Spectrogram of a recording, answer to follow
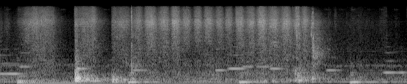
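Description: A hand rubbing a glued sheet of paper flat against a cardboard box in quick back-and-forth strokes for about three seconds, with a sharp tap about a second in.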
